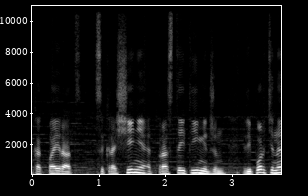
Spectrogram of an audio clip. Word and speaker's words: PI-RADS: Шкала PI-RADS (читается как «пай-радс», сокращение от Prostate Imaging: Reporting and Data System)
